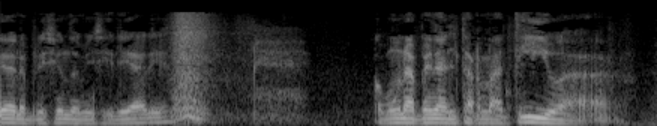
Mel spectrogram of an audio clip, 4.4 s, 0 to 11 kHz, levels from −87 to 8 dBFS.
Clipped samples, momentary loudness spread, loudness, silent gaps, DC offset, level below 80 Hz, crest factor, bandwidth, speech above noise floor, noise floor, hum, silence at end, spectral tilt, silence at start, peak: under 0.1%; 19 LU; -32 LUFS; none; under 0.1%; -58 dBFS; 22 dB; 8 kHz; 30 dB; -62 dBFS; none; 0.2 s; -6 dB/octave; 0 s; -12 dBFS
